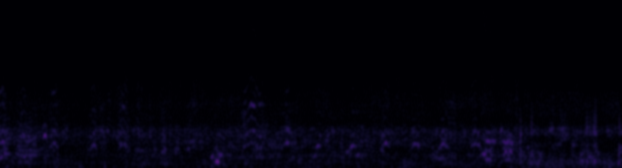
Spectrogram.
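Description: Near silence: faint outdoor background with many short, scattered calls.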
